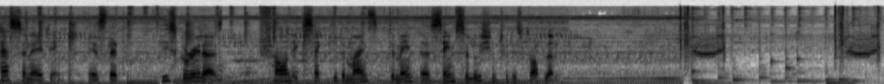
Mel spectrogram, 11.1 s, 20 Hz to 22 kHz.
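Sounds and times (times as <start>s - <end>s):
background music with held notes: 0.0s - 11.0s
camera shutter clicks: 8.5s - 9.2s, 10.4s - 11.0s.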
